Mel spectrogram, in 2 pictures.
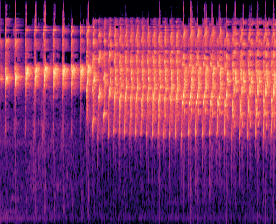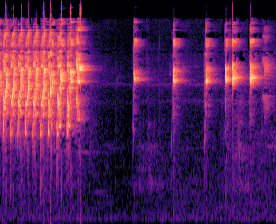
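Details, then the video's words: Lovebird ngekek used to spur rival lovebirds into song: separate high chirps that quicken into a dense, buzzy trill lasting several seconds, then stop, followed by a few scattered sharp chips. "Suara LoveBird Terapi,Rangsang Lawan Cepat Ngekek,LoveBird Ngekek Gacor"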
